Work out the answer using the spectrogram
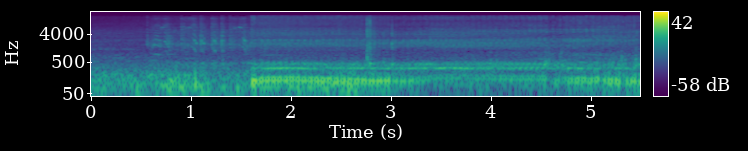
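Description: Tail of a freight train rolling away, its wheels rumbling with a run of sharp clicks. About a second and a half in, a louder steady engine drone starts suddenly and keeps running.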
